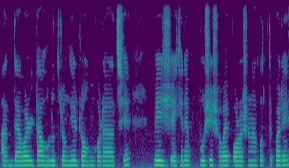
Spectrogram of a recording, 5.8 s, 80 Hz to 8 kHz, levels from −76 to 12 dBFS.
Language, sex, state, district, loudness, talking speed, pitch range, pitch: Bengali, female, Odisha, Khordha, -17 LUFS, 145 wpm, 215-225 Hz, 220 Hz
